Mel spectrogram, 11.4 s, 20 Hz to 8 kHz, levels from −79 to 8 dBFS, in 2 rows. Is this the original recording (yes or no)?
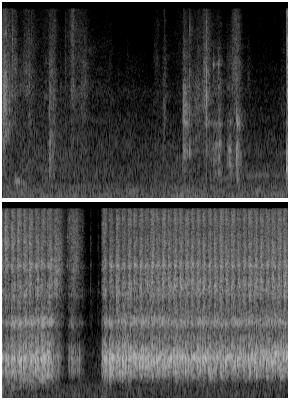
yes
